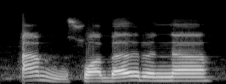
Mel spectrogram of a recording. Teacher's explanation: mim sakin is followed by a sad, and therefore idhar shafawi is taking place, no ghunna will take place. Sad is part of the huruf musta'aliya, and therefore we must pronounce it with a thick tone, a full mouth.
